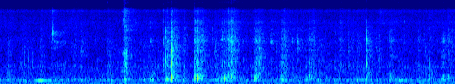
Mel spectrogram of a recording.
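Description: Close-up mouth sounds of chewing a piece of bread dipped in hot chocolate. A cluster of sharp crunching clicks about two and a half to five seconds in, then softer, scattered chewing.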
